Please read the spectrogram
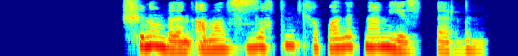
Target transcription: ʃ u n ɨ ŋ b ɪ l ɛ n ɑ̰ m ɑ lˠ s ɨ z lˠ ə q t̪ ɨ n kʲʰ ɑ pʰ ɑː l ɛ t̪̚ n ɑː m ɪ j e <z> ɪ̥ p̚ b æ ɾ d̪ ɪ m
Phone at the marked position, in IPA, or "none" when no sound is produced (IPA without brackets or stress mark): z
